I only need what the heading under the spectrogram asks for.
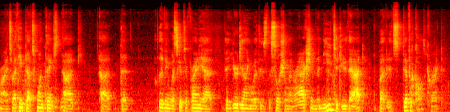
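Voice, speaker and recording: A man's medium-pitched voice runs at a fairly quick clip, its intonation fairly even, while noticeable background noise carries on. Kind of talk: interviewer questions.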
